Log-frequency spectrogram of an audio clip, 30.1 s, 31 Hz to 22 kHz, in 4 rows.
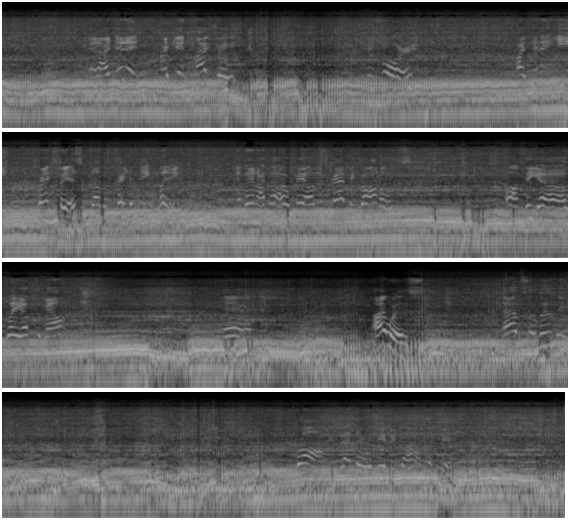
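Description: Yamaha WR250R's single-cylinder four-stroke engine running under load on a rocky climb, its revs rising and falling as the throttle is worked.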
